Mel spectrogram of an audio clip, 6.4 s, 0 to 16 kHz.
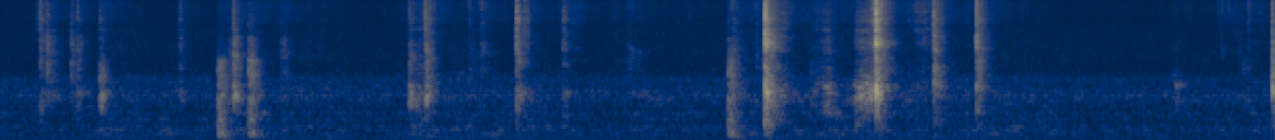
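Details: Sharp, uneven clicks in quick random bursts from a Geiger counter on a strong source, going off the lower scales and reading nearly 30 on the 50 milliroentgen setting; a normal high count rate.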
